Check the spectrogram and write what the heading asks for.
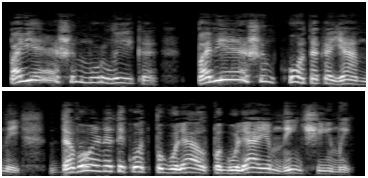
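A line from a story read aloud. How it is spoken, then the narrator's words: Squeaky chorus. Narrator (Russian): запищали мы хором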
